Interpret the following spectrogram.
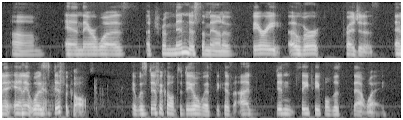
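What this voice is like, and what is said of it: Southern American accent. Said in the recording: “as I'm sure you can tell by my accent, I grew up in the South”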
